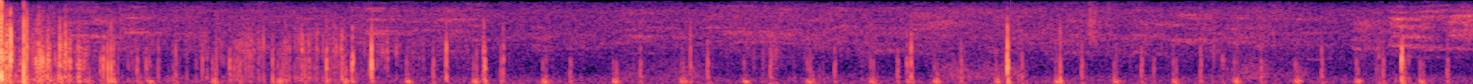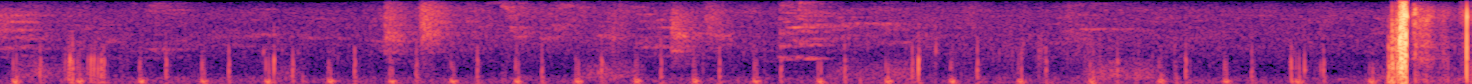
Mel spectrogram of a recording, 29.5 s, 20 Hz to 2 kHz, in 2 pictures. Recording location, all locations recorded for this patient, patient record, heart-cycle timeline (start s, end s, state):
pulmonary valve (PV)
aortic valve (AV)+pulmonary valve (PV)+tricuspid valve (TV)+mitral valve (MV)
#Age: Child
#Sex: Female
#Height: nan
#Weight: nan
#Pregnancy status: False
#Murmur: Absent
#Murmur locations: nan
#Most audible location: nan
#Systolic murmur timing: nan
#Systolic murmur shape: nan
#Systolic murmur grading: nan
#Systolic murmur pitch: nan
#Systolic murmur quality: nan
#Diastolic murmur timing: nan
#Diastolic murmur shape: nan
#Diastolic murmur grading: nan
#Diastolic murmur pitch: nan
#Diastolic murmur quality: nan
#Outcome: Abnormal
#Campaign: 2014 screening campaign
0.00	16.10	unannotated
16.10	16.22	S1
16.22	16.36	systole
16.36	16.46	S2
16.46	16.72	diastole
16.72	16.84	S1
16.84	17.00	systole
17.00	17.10	S2
17.10	17.38	diastole
17.38	17.50	S1
17.50	17.64	systole
17.64	17.72	S2
17.72	18.00	diastole
18.00	18.12	S1
18.12	18.26	systole
18.26	18.36	S2
18.36	18.62	diastole
18.62	18.72	S1
18.72	18.86	systole
18.86	18.96	S2
18.96	19.22	diastole
19.22	19.34	S1
19.34	19.48	systole
19.48	19.58	S2
19.58	19.86	diastole
19.86	19.98	S1
19.98	20.12	systole
20.12	20.22	S2
20.22	20.48	diastole
20.48	20.58	S1
20.58	20.72	systole
20.72	20.82	S2
20.82	21.06	diastole
21.06	21.18	S1
21.18	21.32	systole
21.32	21.42	S2
21.42	21.64	diastole
21.64	21.76	S1
21.76	21.90	systole
21.90	22.00	S2
22.00	22.24	diastole
22.24	22.36	S1
22.36	22.52	systole
22.52	22.62	S2
22.62	22.90	diastole
22.90	23.00	S1
23.00	23.16	systole
23.16	23.26	S2
23.26	23.58	diastole
23.58	23.70	S1
23.70	23.88	systole
23.88	23.98	S2
23.98	24.22	diastole
24.22	24.34	S1
24.34	24.48	systole
24.48	24.58	S2
24.58	24.90	diastole
24.90	25.02	S1
25.02	25.18	systole
25.18	25.28	S2
25.28	25.62	diastole
25.62	25.74	S1
25.74	25.88	systole
25.88	25.98	S2
25.98	26.30	diastole
26.30	26.42	S1
26.42	26.56	systole
26.56	26.68	S2
26.68	26.96	diastole
26.96	27.06	S1
27.06	27.24	systole
27.24	27.32	S2
27.32	27.66	diastole
27.66	27.78	S1
27.78	27.94	systole
27.94	28.02	S2
28.02	28.42	diastole
28.42	29.46	unannotated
